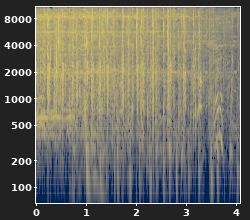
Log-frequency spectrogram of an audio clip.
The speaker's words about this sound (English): Please, a huge cheer.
